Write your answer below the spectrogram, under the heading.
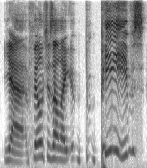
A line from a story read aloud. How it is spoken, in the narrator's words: stammered Filch as though he had never heard the name before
